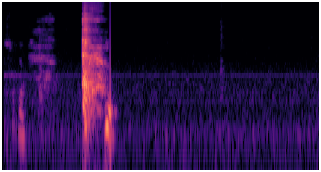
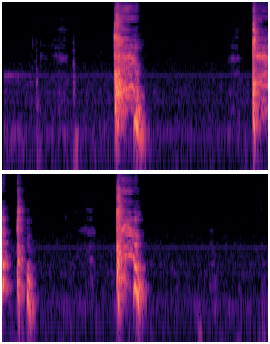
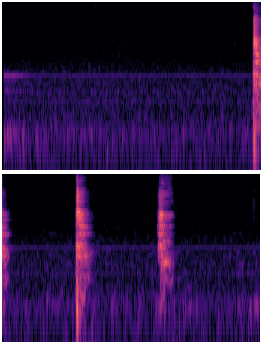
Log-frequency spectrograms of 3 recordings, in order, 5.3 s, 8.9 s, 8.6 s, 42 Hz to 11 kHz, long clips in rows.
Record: {"cough_length": "5.3 s", "cough_amplitude": 32768, "cough_signal_mean_std_ratio": 0.23, "three_cough_length": "8.9 s", "three_cough_amplitude": 32768, "three_cough_signal_mean_std_ratio": 0.3, "exhalation_length": "8.6 s", "exhalation_amplitude": 32768, "exhalation_signal_mean_std_ratio": 0.2, "survey_phase": "beta (2021-08-13 to 2022-03-07)", "age": "65+", "gender": "Female", "wearing_mask": "No", "symptom_none": true, "smoker_status": "Never smoked", "respiratory_condition_asthma": false, "respiratory_condition_other": false, "recruitment_source": "REACT", "submission_delay": "2 days", "covid_test_result": "Negative", "covid_test_method": "RT-qPCR", "influenza_a_test_result": "Negative", "influenza_b_test_result": "Negative"}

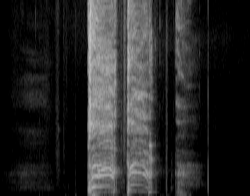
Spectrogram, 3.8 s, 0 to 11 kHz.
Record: {"cough_length": "3.8 s", "cough_amplitude": 17725, "cough_signal_mean_std_ratio": 0.36, "survey_phase": "beta (2021-08-13 to 2022-03-07)", "age": "45-64", "gender": "Male", "wearing_mask": "No", "symptom_cough_any": true, "symptom_runny_or_blocked_nose": true, "symptom_abdominal_pain": true, "symptom_fatigue": true, "symptom_headache": true, "symptom_change_to_sense_of_smell_or_taste": true, "symptom_loss_of_taste": true, "symptom_onset": "4 days", "smoker_status": "Ex-smoker", "respiratory_condition_asthma": false, "respiratory_condition_other": true, "recruitment_source": "Test and Trace", "submission_delay": "1 day", "covid_test_result": "Positive", "covid_test_method": "RT-qPCR", "covid_ct_value": 14.8, "covid_ct_gene": "ORF1ab gene", "covid_ct_mean": 15.3, "covid_viral_load": "9700000 copies/ml", "covid_viral_load_category": "High viral load (>1M copies/ml)"}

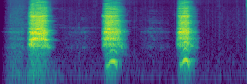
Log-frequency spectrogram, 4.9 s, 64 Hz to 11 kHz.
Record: {"exhalation_length": "4.9 s", "exhalation_amplitude": 32768, "exhalation_signal_mean_std_ratio": 0.36, "survey_phase": "beta (2021-08-13 to 2022-03-07)", "age": "18-44", "gender": "Female", "wearing_mask": "No", "symptom_cough_any": true, "symptom_fatigue": true, "symptom_onset": "12 days", "smoker_status": "Never smoked", "respiratory_condition_asthma": false, "respiratory_condition_other": false, "recruitment_source": "REACT", "submission_delay": "3 days", "covid_test_result": "Negative", "covid_test_method": "RT-qPCR", "influenza_a_test_result": "Unknown/Void", "influenza_b_test_result": "Unknown/Void"}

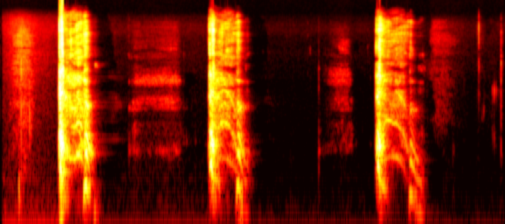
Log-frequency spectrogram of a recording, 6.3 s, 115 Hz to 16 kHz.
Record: {"three_cough_length": "6.3 s", "three_cough_amplitude": 32768, "three_cough_signal_mean_std_ratio": 0.22, "survey_phase": "beta (2021-08-13 to 2022-03-07)", "age": "65+", "gender": "Female", "wearing_mask": "No", "symptom_none": true, "smoker_status": "Never smoked", "respiratory_condition_asthma": false, "respiratory_condition_other": false, "recruitment_source": "REACT", "submission_delay": "2 days", "covid_test_result": "Negative", "covid_test_method": "RT-qPCR", "influenza_a_test_result": "Negative", "influenza_b_test_result": "Negative"}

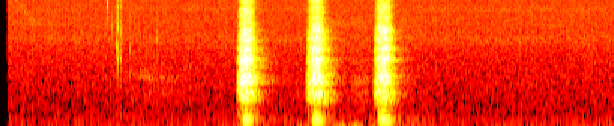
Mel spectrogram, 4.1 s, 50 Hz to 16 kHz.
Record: {"exhalation_length": "4.1 s", "exhalation_amplitude": 2285, "exhalation_signal_mean_std_ratio": 0.24, "survey_phase": "beta (2021-08-13 to 2022-03-07)", "age": "18-44", "gender": "Female", "wearing_mask": "No", "symptom_sore_throat": true, "symptom_onset": "2 days", "smoker_status": "Never smoked", "respiratory_condition_asthma": false, "respiratory_condition_other": false, "recruitment_source": "Test and Trace", "submission_delay": "1 day", "covid_test_result": "Positive", "covid_test_method": "RT-qPCR", "covid_ct_value": 25.5, "covid_ct_gene": "ORF1ab gene", "covid_ct_mean": 28.8, "covid_viral_load": "360 copies/ml", "covid_viral_load_category": "Minimal viral load (< 10K copies/ml)"}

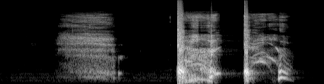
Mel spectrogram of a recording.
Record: {"cough_length": "3.2 s", "cough_amplitude": 32768, "cough_signal_mean_std_ratio": 0.38, "survey_phase": "beta (2021-08-13 to 2022-03-07)", "age": "65+", "gender": "Female", "wearing_mask": "No", "symptom_none": true, "smoker_status": "Never smoked", "respiratory_condition_asthma": false, "respiratory_condition_other": false, "recruitment_source": "REACT", "submission_delay": "0 days", "covid_test_result": "Negative", "covid_test_method": "RT-qPCR"}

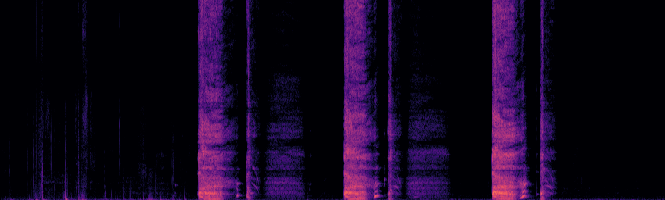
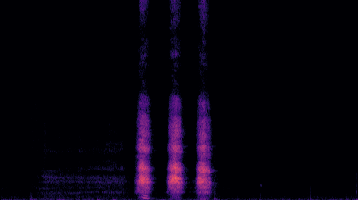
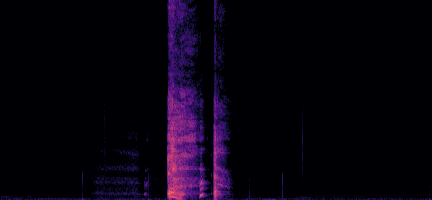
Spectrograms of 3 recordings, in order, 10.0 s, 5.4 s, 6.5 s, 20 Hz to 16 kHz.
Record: {"three_cough_length": "10.0 s", "three_cough_amplitude": 10348, "three_cough_signal_mean_std_ratio": 0.3, "exhalation_length": "5.4 s", "exhalation_amplitude": 5849, "exhalation_signal_mean_std_ratio": 0.26, "cough_length": "6.5 s", "cough_amplitude": 7667, "cough_signal_mean_std_ratio": 0.21, "survey_phase": "beta (2021-08-13 to 2022-03-07)", "age": "18-44", "gender": "Female", "wearing_mask": "No", "symptom_cough_any": true, "symptom_runny_or_blocked_nose": true, "symptom_abdominal_pain": true, "symptom_diarrhoea": true, "symptom_fatigue": true, "symptom_headache": true, "symptom_change_to_sense_of_smell_or_taste": true, "symptom_other": true, "symptom_onset": "10 days", "smoker_status": "Ex-smoker", "respiratory_condition_asthma": true, "respiratory_condition_other": false, "recruitment_source": "Test and Trace", "submission_delay": "2 days", "covid_test_result": "Positive", "covid_test_method": "RT-qPCR", "covid_ct_value": 24.7, "covid_ct_gene": "ORF1ab gene", "covid_ct_mean": 25.2, "covid_viral_load": "5400 copies/ml", "covid_viral_load_category": "Minimal viral load (< 10K copies/ml)"}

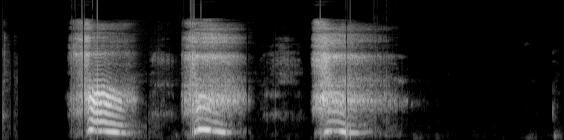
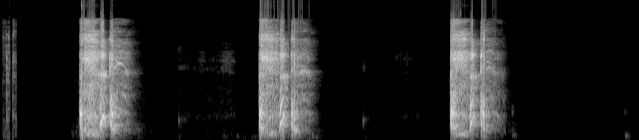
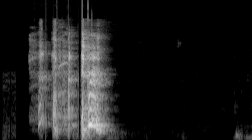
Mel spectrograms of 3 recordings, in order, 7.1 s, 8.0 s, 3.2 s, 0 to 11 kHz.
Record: {"exhalation_length": "7.1 s", "exhalation_amplitude": 28549, "exhalation_signal_mean_std_ratio": 0.41, "three_cough_length": "8.0 s", "three_cough_amplitude": 31589, "three_cough_signal_mean_std_ratio": 0.34, "cough_length": "3.2 s", "cough_amplitude": 28901, "cough_signal_mean_std_ratio": 0.28, "survey_phase": "alpha (2021-03-01 to 2021-08-12)", "age": "65+", "gender": "Female", "wearing_mask": "No", "symptom_none": true, "smoker_status": "Never smoked", "respiratory_condition_asthma": false, "respiratory_condition_other": false, "recruitment_source": "REACT", "submission_delay": "6 days", "covid_test_result": "Negative", "covid_test_method": "RT-qPCR"}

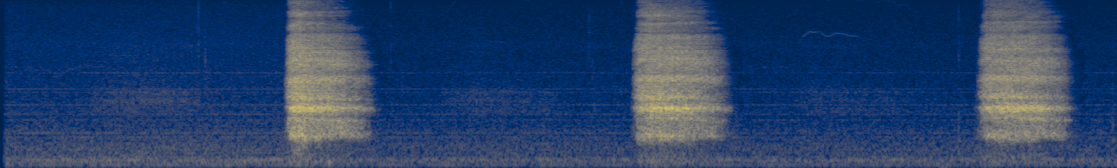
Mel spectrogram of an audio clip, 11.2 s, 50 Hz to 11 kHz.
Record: {"exhalation_length": "11.2 s", "exhalation_amplitude": 12100, "exhalation_signal_mean_std_ratio": 0.38, "survey_phase": "beta (2021-08-13 to 2022-03-07)", "age": "18-44", "gender": "Male", "wearing_mask": "No", "symptom_none": true, "symptom_onset": "11 days", "smoker_status": "Current smoker (1 to 10 cigarettes per day)", "respiratory_condition_asthma": false, "respiratory_condition_other": false, "recruitment_source": "REACT", "submission_delay": "8 days", "covid_test_result": "Negative", "covid_test_method": "RT-qPCR"}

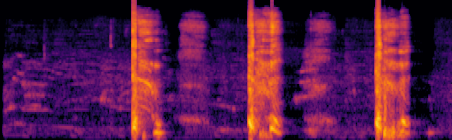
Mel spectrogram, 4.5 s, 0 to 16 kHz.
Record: {"three_cough_length": "4.5 s", "three_cough_amplitude": 32768, "three_cough_signal_mean_std_ratio": 0.29, "survey_phase": "beta (2021-08-13 to 2022-03-07)", "age": "18-44", "gender": "Female", "wearing_mask": "No", "symptom_cough_any": true, "symptom_runny_or_blocked_nose": true, "symptom_diarrhoea": true, "symptom_fatigue": true, "symptom_change_to_sense_of_smell_or_taste": true, "symptom_onset": "4 days", "smoker_status": "Never smoked", "respiratory_condition_asthma": false, "respiratory_condition_other": false, "recruitment_source": "Test and Trace", "submission_delay": "2 days", "covid_test_result": "Positive", "covid_test_method": "RT-qPCR", "covid_ct_value": 17.3, "covid_ct_gene": "ORF1ab gene", "covid_ct_mean": 17.6, "covid_viral_load": "1600000 copies/ml", "covid_viral_load_category": "High viral load (>1M copies/ml)"}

